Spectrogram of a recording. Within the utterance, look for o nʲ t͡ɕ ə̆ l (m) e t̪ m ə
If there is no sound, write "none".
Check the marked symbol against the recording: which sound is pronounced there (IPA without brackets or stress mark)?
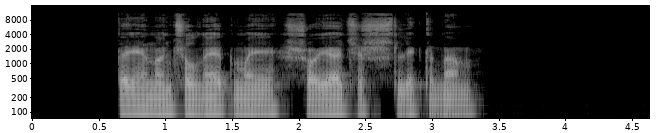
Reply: n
